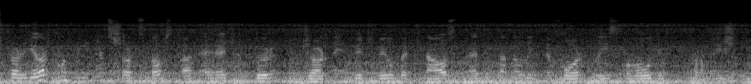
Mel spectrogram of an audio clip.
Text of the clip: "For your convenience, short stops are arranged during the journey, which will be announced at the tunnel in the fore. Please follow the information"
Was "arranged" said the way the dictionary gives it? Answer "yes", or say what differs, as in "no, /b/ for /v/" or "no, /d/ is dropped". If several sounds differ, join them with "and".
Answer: no, /n/ is dropped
